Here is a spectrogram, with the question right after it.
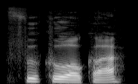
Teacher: You're just blowing air, but you're not really vibrating behind it. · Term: voiceless vowel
